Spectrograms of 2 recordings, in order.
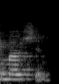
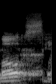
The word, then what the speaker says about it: Mohsin: I always say Mohsin. It's Mohsin. Dr. Mohsin? Yeah, Mohsin.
